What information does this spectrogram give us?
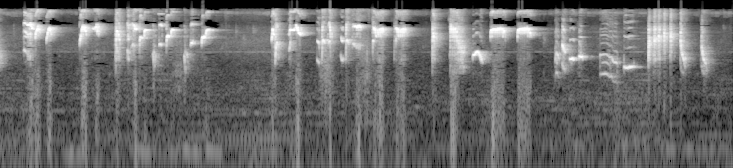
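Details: Energetic 'rock n roll' song from a caged orange-headed thrush, recorded as a lure for birds at home: fast high chirping bursts and clicks, a brief pause near two seconds, then looping whistles and buzzy notes.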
